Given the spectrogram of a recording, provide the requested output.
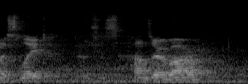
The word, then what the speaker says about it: Ehrbar: And for those of you that did join us late, this is Hans Ehrbar, pronounced correctly?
